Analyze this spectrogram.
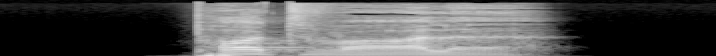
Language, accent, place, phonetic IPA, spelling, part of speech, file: German, Germany, Berlin, [ˈpɔtˌvaːlə], Pottwale, noun, De-Pottwale.ogg
- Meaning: nominative/accusative/genitive plural of Pottwal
